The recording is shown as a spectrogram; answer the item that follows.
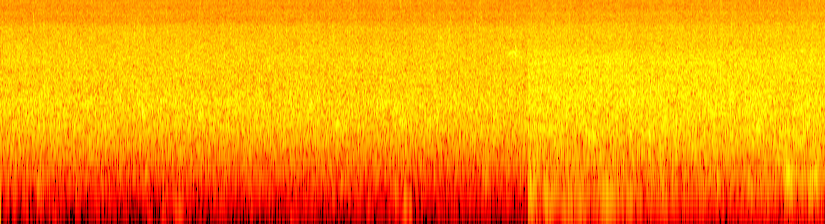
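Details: Loud, continuous rushing of water like a stream, growing slightly stronger about halfway through, with no animal call standing out.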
